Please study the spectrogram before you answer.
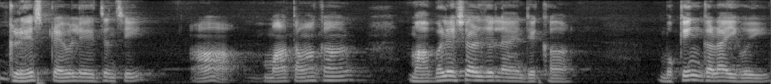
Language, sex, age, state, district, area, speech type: Sindhi, male, 45-60, Maharashtra, Thane, urban, spontaneous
